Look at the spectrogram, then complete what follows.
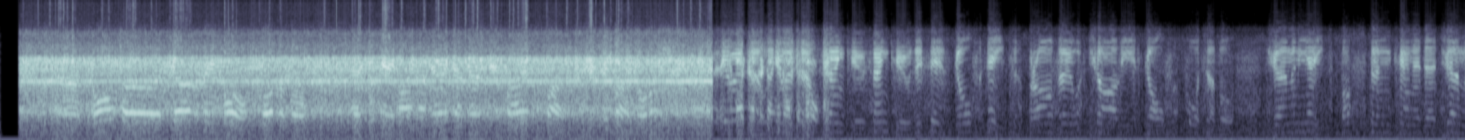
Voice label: QSO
